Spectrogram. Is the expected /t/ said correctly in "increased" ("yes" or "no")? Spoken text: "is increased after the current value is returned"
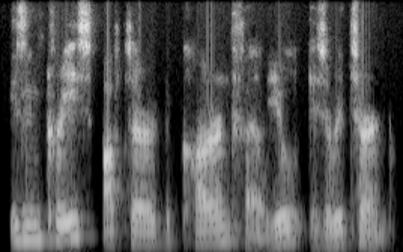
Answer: no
